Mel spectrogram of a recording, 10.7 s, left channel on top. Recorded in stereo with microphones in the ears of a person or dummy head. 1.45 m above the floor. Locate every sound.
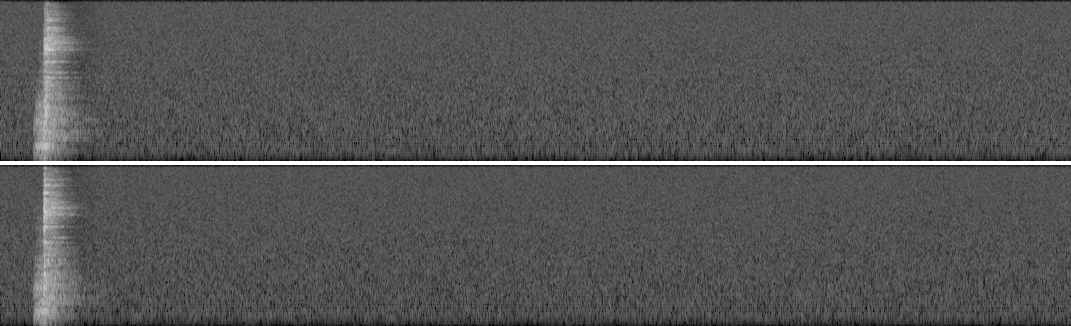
0.3 s a whoosh: 50° right (ahead or behind), 6 m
